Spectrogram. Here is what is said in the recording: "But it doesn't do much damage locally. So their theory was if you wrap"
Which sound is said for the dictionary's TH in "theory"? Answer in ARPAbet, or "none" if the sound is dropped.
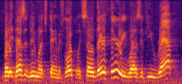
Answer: TH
